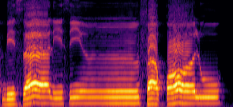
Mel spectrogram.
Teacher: harus kita samarkan suara tanwinnya atau suara huruf nnya atau suara nunnya kepada huruf Fa maka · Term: ikhfa Hakiki, ikhfa hakiki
